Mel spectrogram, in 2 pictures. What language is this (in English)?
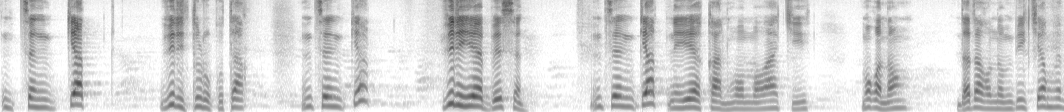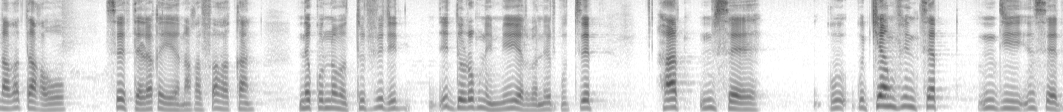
Cen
